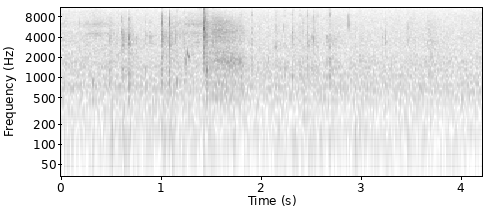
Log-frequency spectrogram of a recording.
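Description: Faint, scattered keystrokes on a computer keyboard as a short line of code is typed.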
